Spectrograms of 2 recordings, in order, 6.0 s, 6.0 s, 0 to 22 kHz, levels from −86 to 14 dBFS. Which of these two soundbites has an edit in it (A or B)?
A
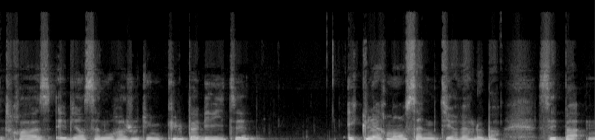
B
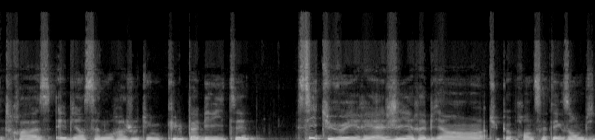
B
